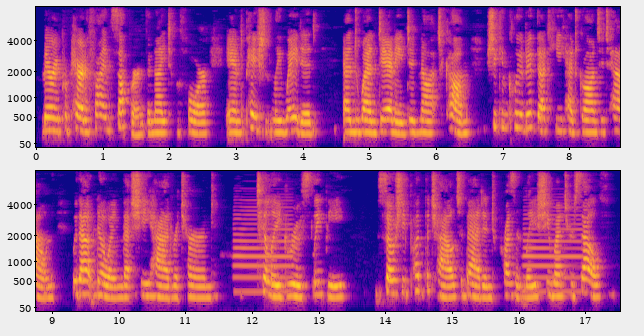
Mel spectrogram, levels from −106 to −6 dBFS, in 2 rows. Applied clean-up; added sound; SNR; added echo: classical method log-MMSE.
